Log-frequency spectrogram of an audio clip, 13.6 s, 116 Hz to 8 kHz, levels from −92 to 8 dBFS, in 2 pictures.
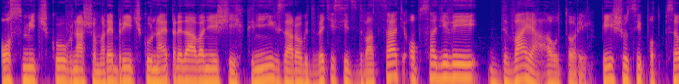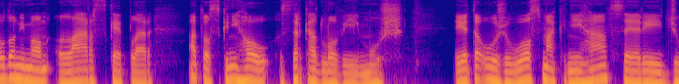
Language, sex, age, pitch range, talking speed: Slovak, male, 30-49, 110-130 Hz, 130 wpm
